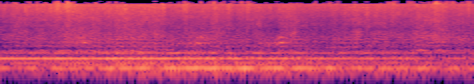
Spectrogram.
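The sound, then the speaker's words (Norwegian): A dense, continuous buzzing of many flies swarming around a place with a stench of corpses, a steady droning hum with wavering pitch that fills the whole stretch without pause. No voices. “Og fluene svermet rundt, det var lite trivelig sted.”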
